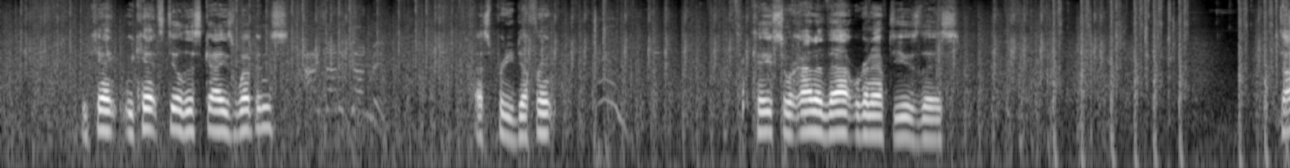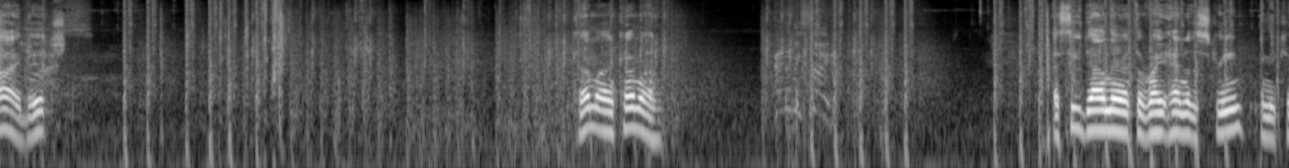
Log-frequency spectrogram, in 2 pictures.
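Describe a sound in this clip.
A man talks with animation into a close microphone, in bursts.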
